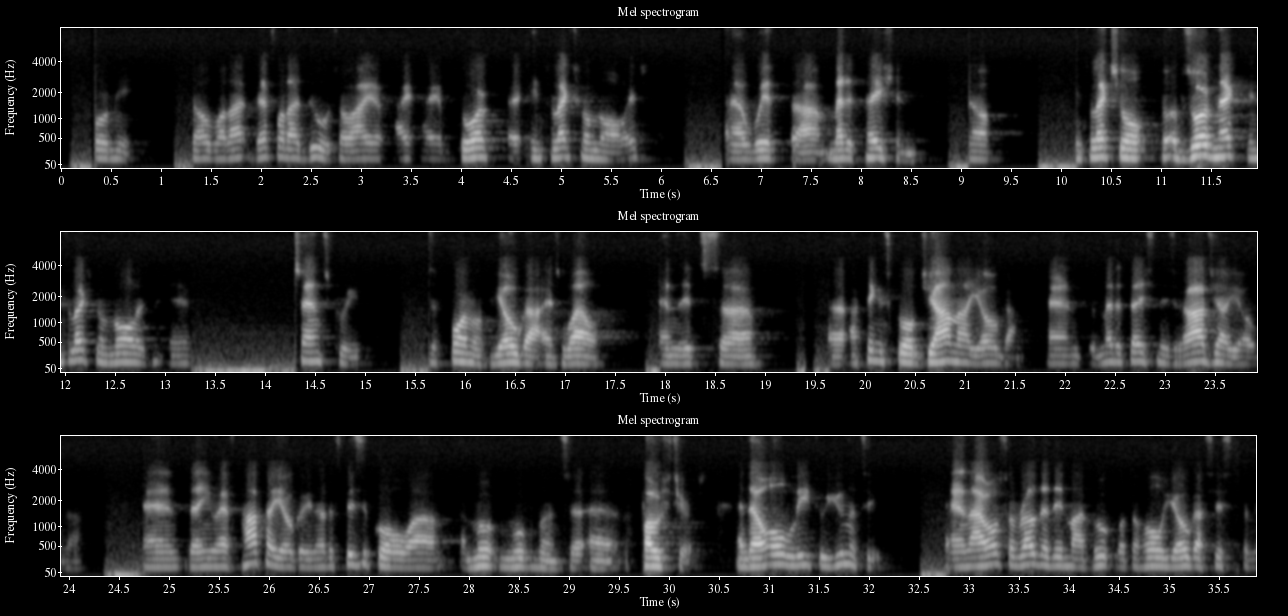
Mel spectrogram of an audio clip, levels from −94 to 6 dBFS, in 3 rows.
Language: English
